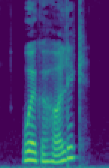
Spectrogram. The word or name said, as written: workaholic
